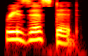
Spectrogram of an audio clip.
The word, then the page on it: resisted: British English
